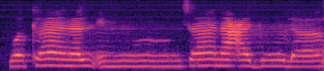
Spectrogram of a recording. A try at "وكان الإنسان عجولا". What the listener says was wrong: وكان الإنسان هنا ضمة، نون مضمومة هنا.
